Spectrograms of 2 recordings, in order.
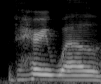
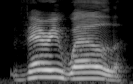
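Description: First: Louder irritated snap; snapped. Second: Slow, much louder, grudging; cold fury. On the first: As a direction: snap it impatiently. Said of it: "Snape snapped". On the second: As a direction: spit it out in cold anger. Snape gives in furiously. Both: Acted.

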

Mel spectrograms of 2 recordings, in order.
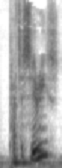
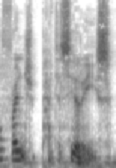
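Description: First: PATISSERIES with a high rising end; questioning PATISSERIES. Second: Said in the usual way. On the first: Shown as a demonstration. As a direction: query the word PATISSERIES, lifting the pitch at the end. Repeats French word, unsure of it.

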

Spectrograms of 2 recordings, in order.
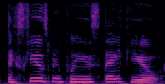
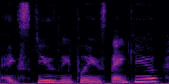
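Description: First: Lightly voiced prim politeness, pitched high; a dainty, over-polite little request; prim and proper. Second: A hint of politeness, mostly her own voice; lightly proper. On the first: Friend imitates her prim sleep-talk, mock proper and high. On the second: She repeats her own sleep-talk, only lightly proper. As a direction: repeat the polite phrase almost plainly. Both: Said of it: "the most proper thing you could ever say".

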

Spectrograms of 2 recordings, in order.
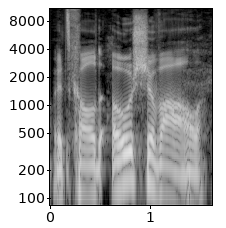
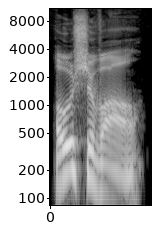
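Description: First: Au Cheval said oh sheh-VAHL; French pronunciation. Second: Au Cheval said oh shuh-VAL, ending on a fall; French pronunciation. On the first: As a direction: Au Cheval as oh shuh-val, French-style. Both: Shown as a demonstration. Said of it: "it's a French word".

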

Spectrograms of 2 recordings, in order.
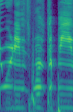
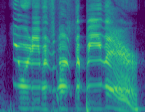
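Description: First: Very high, fast squeaky line; tiny piercing falsetto; high-pitched voice. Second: Very high, fast falsetto squeak; tiny piercing falsetto, quick; high-pitched voice. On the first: Retold or imitated. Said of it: "in this really high-pitched voice". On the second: Shown as a demonstration. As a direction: push it up into a squeal. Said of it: "Like, is hi-, higher than that".

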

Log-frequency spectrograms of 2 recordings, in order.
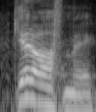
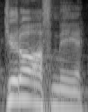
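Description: First: Said in the usual way. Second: Laughing brush-off. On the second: Retold or imitated. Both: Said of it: "And I'm like".

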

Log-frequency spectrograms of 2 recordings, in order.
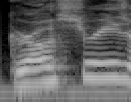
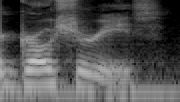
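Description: First: "groceries" said as gross-er-ies; "s" sound. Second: "groceries" said as grosh-er-ies; "sh" sound. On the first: Asking which one is right, "groceries" with an "s". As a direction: keep a clean "s" in the middle of "groceries". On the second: Asking which one is right, "groceries" with a "sh". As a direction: turn the middle of "groceries" into "sh". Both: Shown as a demonstration. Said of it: "Is it groceries or groceries?".

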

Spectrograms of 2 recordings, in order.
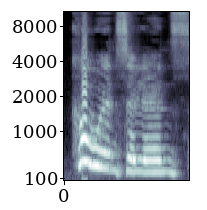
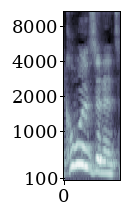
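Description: First: Loud, long drawn-out Manfred quote; mock exclamation. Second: Short, louder quoted interjection; brief mock exclamation. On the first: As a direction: stretch the word out loudly. Acted retelling of Manfred's outburst. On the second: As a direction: toss it out quickly and loudly. Quicker retake of Manfred's outburst.

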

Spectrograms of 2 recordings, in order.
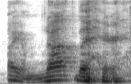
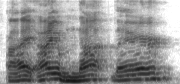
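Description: First: Slow denial falling at the end, with a laugh; amused disavowal. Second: Slow, louder, higher-pitched denial; emphatic disavowal. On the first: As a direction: repeat it slowly, a laugh breaking in. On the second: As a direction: draw out each word, loudly disowning it. Player disowning the grave robbing. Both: Acted.

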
